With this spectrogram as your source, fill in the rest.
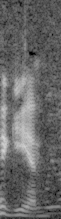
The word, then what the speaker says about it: Apigian: It's actually Armenian by background.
